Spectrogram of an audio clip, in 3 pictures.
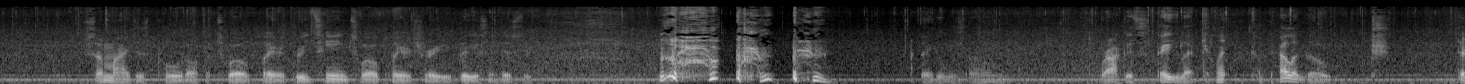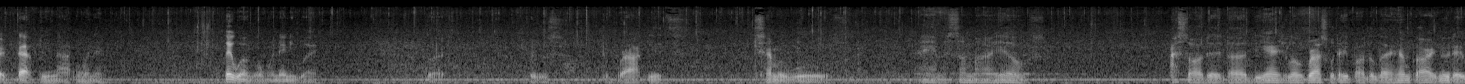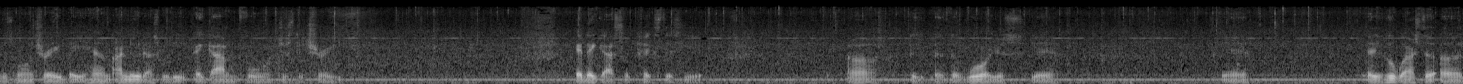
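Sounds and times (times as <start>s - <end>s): background hiss: 0.0s - 43.9s
low machine hum: 0.0s - 43.9s
man coughing: 6.6s - 8.4s.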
